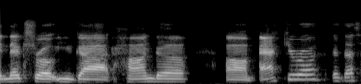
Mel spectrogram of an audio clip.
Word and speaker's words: Acura: next one okay next row you got Honda Acura that's how you pronounce it the Subaru and me she be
